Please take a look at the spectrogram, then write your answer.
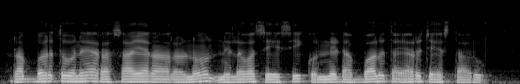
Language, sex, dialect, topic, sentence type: Telugu, male, Utterandhra, agriculture, statement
